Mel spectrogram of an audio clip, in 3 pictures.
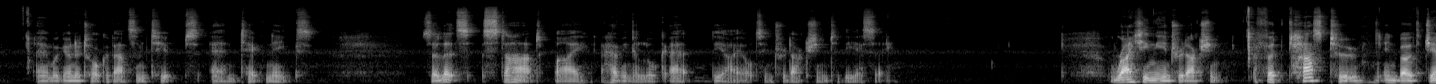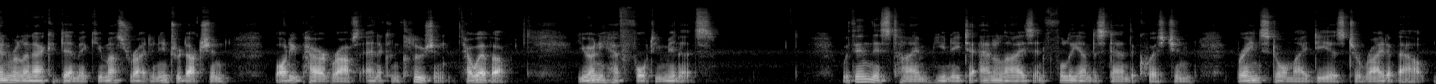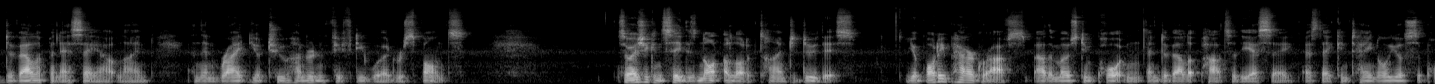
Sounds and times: Speech: 0.2 - 3.2, 4.2 - 9.0, 11.0 - 19.5, 20.1 - 21.6, 22.8 - 33.4, 34.9 - 43.0.

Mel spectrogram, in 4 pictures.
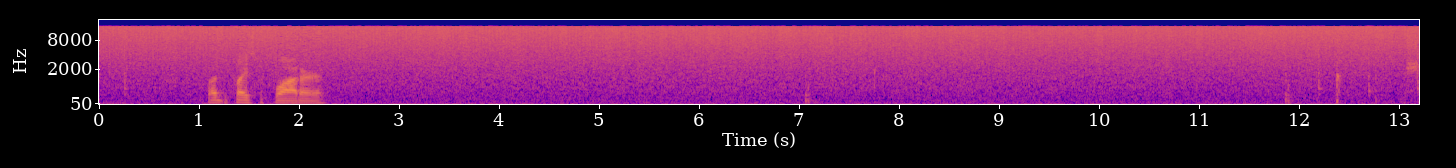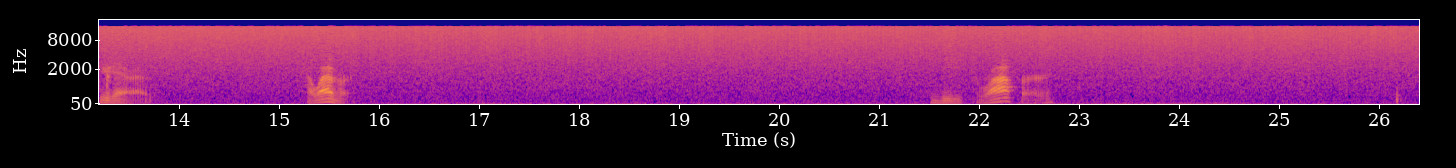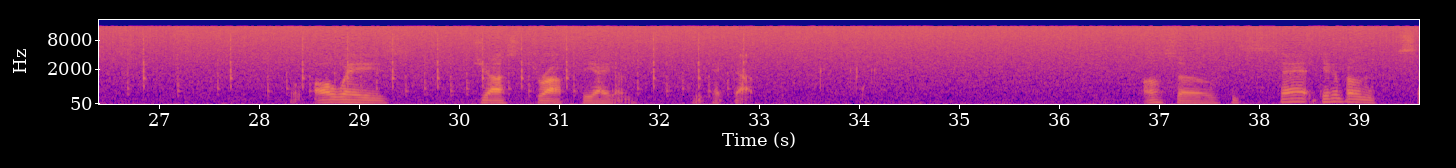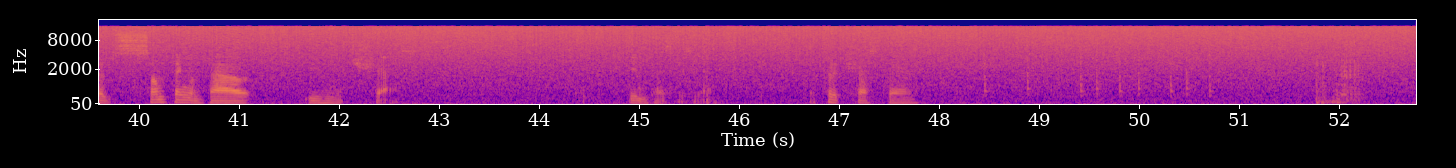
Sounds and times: Silence: 0.0 - 39.7.

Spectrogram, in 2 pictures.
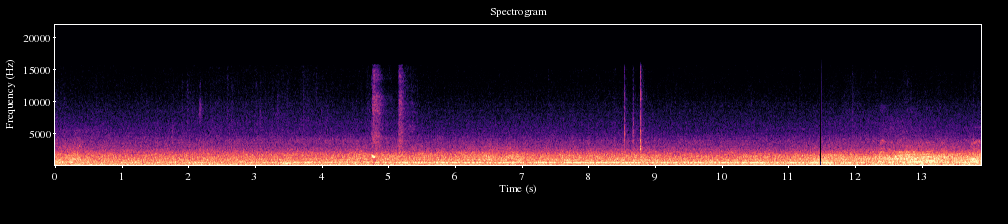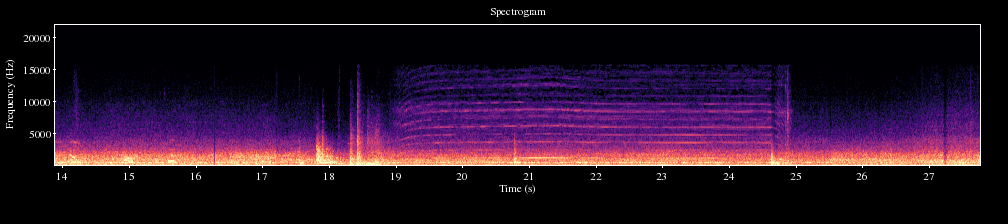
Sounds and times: Outside, urban or manmade: 0.0 - 27.7.

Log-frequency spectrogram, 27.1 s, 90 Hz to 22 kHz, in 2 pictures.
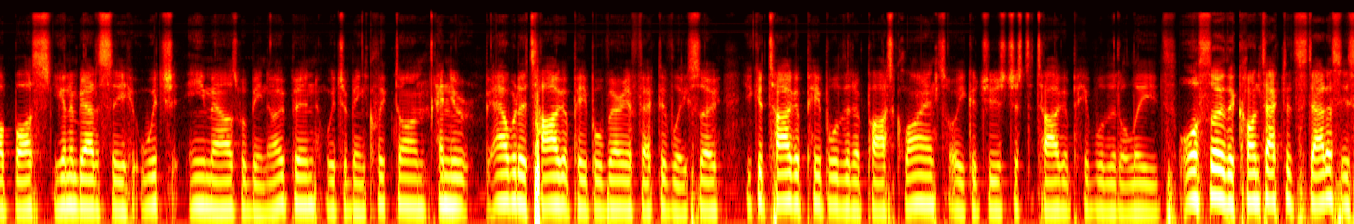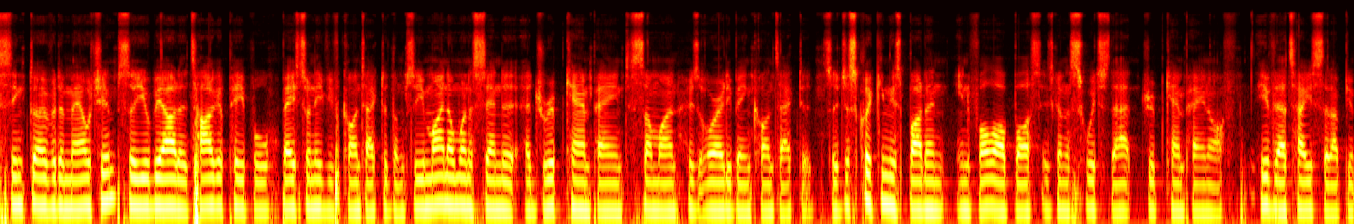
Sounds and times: Speech: 0.0 - 27.0.

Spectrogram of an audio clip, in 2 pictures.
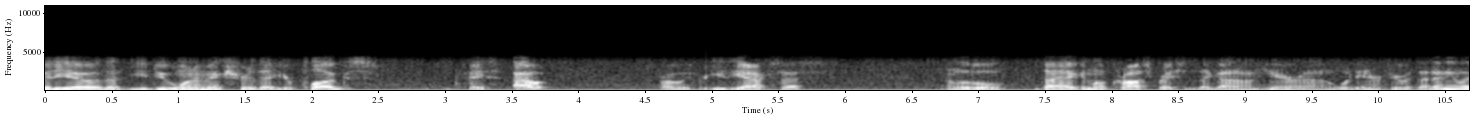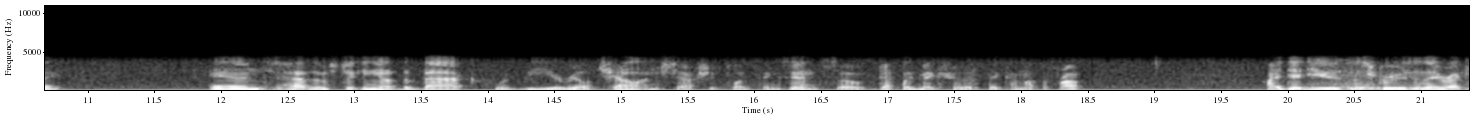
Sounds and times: Speech: 0.0 - 3.8, 4.6 - 5.9, 6.7 - 10.9, 11.9 - 18.5, 19.8 - 21.3.

